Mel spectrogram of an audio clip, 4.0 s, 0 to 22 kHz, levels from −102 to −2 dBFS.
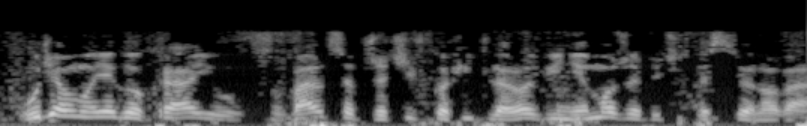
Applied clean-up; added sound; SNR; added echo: classical method spectral subtraction.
